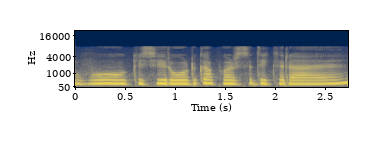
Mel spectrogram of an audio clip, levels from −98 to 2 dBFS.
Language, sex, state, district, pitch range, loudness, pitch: Hindi, female, Haryana, Rohtak, 210-220 Hz, -13 LUFS, 215 Hz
